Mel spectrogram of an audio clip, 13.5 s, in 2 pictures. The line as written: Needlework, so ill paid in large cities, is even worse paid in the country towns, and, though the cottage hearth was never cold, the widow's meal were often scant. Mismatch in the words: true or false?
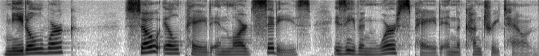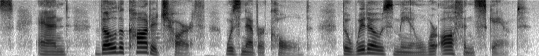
false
